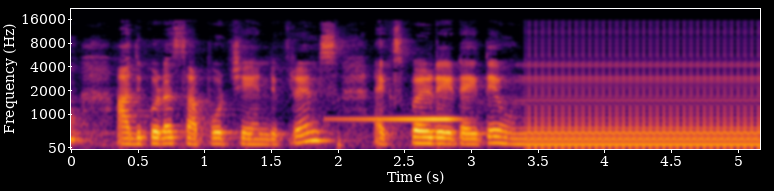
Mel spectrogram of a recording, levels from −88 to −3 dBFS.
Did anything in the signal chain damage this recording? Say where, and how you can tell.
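Yes. From 1.89 to 3.05 s a loudspeaker feedback squeal appears in the acoustic path between microphone and speaker. A single 859 Hz tone swells over about 0.7 s to roughly 5 dB above the programme. That gradual build at one pitch separates it from a buffer fault.

From 3.41 s to the end, a system hang loop occurs at the driver or buffer stage. The same 21.33 ms fragment repeats exactly, producing a steady 46.9 Hz buzz, which fits a 1024-sample buffer. Unlike feedback, it starts abruptly and has no pitch growth.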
